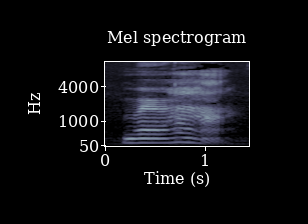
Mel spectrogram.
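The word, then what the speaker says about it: Mirjana: Mirjaja, like the J's are silent, so Mirjaja, if you want to pronounce it that way.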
